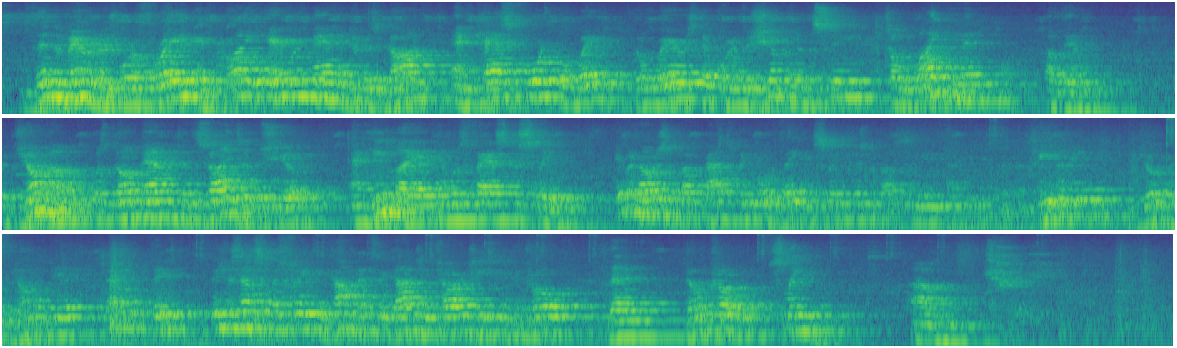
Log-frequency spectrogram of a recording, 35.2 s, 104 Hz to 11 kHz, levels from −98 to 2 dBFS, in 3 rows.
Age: 60-79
